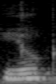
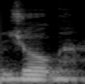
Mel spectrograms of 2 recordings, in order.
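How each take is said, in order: First: The word begins with a y sound. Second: The word begins with a j sound. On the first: This is the standard Hindi form. "कहूँ कहूँ यह यह जो है यह का उच्चारण ज हो जाएगा" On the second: This is the Nagpuri form. "यह का उच्चारण ज हो जाएगा"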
